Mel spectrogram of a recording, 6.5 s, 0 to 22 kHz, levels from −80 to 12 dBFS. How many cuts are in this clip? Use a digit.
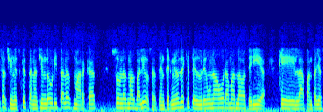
0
